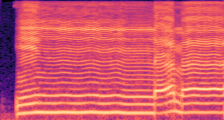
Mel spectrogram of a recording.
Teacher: Ini bacaan ghunah. Cara membacanya suara n-nya ditahan dua harakat. Innama ah baru dilepas.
